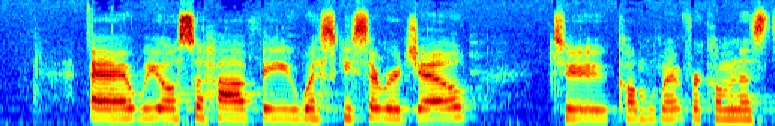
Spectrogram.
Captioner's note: with Scottish accent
